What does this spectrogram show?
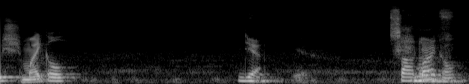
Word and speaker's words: Schmeichel: Schmeichel?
